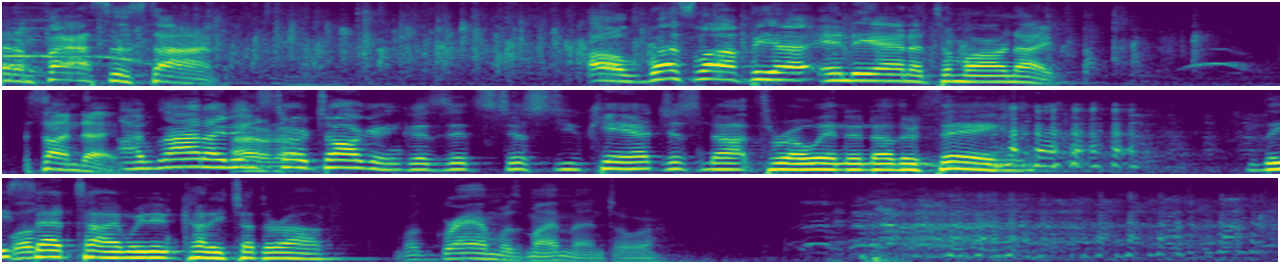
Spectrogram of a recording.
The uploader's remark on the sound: Live from Go Bananas in Cincinnati.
